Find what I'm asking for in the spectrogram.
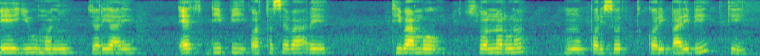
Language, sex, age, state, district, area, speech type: Odia, female, 45-60, Odisha, Balangir, urban, read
